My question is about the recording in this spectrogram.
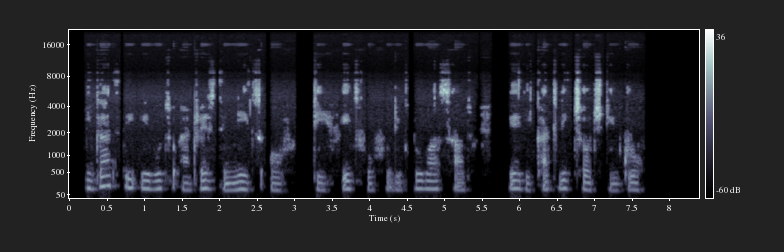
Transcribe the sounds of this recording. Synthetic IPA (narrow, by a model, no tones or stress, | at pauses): hiɡatdiʔebultʰuʔadɹɛsdinitsɔv | d̥ifetfulfɔ̰diɡlobalsa̰ʊt | wɛdikʰatlik̚t͡ʃɔt͡ʃd̥idɡɹo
